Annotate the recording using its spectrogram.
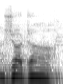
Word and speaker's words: Jordynne: It's pronounced a Jordan.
